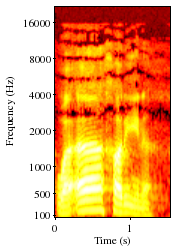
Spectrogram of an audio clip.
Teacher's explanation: الهمزة مرققة ما في داعي نفخمها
